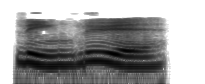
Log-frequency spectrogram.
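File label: "领略", Mandarin Chinese; chinese flashcards; hsk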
